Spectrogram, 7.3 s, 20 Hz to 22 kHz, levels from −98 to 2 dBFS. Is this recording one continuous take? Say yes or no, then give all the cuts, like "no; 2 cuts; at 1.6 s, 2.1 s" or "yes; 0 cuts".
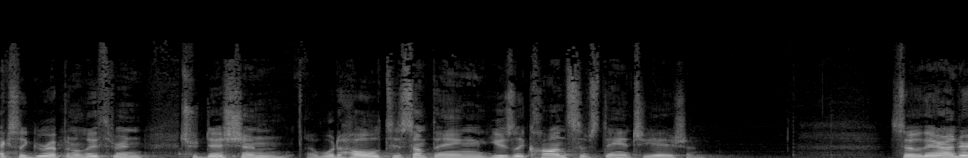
no; 3 cuts; at 1.3 s, 2.2 s, 4.0 s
